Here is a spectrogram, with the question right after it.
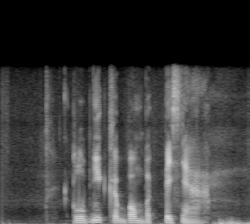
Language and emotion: Russian, positive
